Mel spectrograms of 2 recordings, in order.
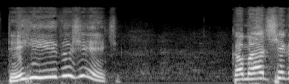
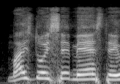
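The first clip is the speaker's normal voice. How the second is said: ordinary delivery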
